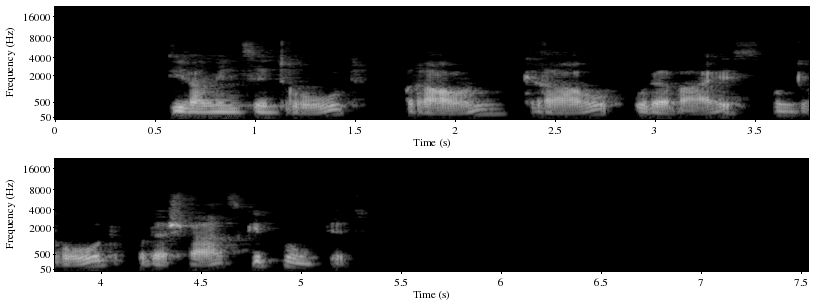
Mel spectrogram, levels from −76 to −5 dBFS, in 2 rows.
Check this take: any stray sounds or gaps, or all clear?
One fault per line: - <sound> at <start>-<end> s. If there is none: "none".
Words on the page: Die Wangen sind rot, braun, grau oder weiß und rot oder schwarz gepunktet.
none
